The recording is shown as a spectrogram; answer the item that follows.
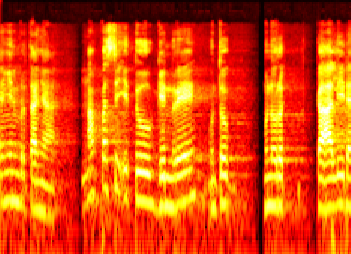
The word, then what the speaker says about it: GenRe: bertanya apa sih itu genre untuk menurut Kak Ali dan juga Kasta dari generasi berencana jadi bacanya itu genre ya bukan genre kan kalau genre jadi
